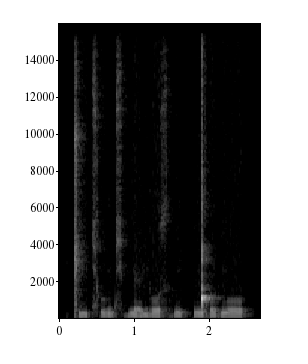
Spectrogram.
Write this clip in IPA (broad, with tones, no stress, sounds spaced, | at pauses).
ǁ iː˦˨ t͡ɕʰ uː˨ ŋ t͡ɕʰ i̤˨˦ ŋ ɛː˨˩˦ j oː˥ s ə̤˧˥˧ ŋ | ŋ͡ǃ ə̤˨˩˦ ɾ o˨˩˦ ɾ ə̤˥ ŋ oː˥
